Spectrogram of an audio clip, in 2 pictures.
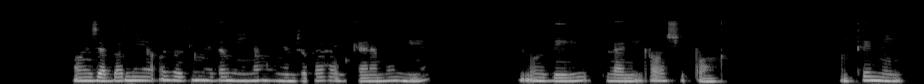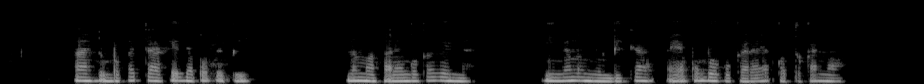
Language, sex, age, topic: Oshiwambo, female, 36-49, agriculture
